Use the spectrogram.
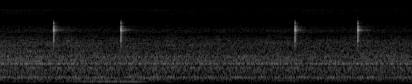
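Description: Keystrokes on a computer keyboard entering commands: four isolated, sharp clicks spaced unevenly over a soft background hiss, fairly quiet and close.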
